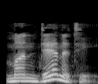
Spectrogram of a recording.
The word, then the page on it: mundanity: British English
